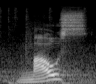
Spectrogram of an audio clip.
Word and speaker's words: mouse: today's tricky words are mouse and house these words are tricky because the last letter e is silent when II follows oh you we don't pronounce the letter e instead we say mouse and house tricky words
